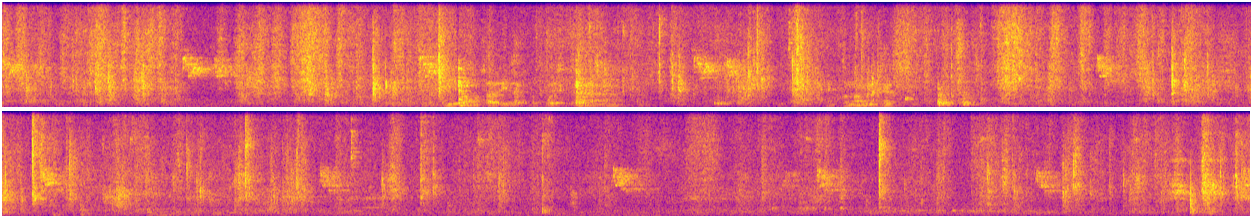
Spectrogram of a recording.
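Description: A man speaks calmly to a small group nearby.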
